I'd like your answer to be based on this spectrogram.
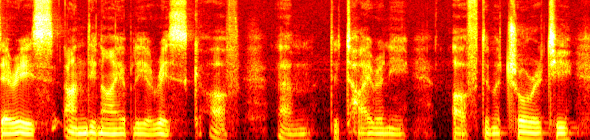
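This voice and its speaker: The speech comes at a very slow pace. The recording is very clean, with a silent background. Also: man. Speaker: law researcher. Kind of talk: interview. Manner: halting.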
